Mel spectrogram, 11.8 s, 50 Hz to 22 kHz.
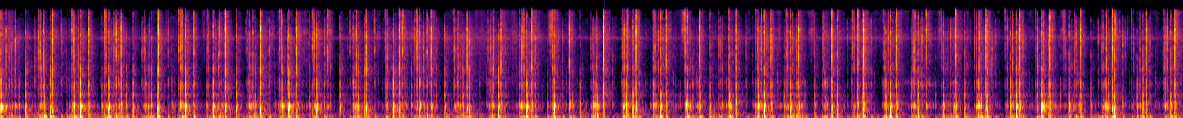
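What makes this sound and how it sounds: A thick paperback book with a paper cover and pages is held up in one hand near the microphone while fingertips scratch and rub its cover and page edges. The result is a quiet, steady stream of rapid, irregular dry scratches and crinkles, each very short. They carry a faint papery hum around 375 Hz over a heavy low rumble.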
